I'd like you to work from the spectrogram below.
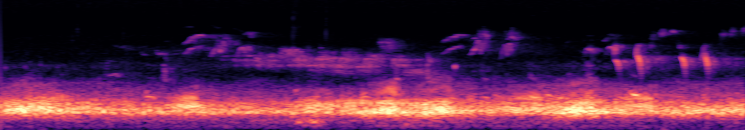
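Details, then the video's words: Frogs croaking en masse at a pond in Estonia in spring, a rolling continuous chorus, with birds adding quick high chirps and twittering notes throughout. "Расслабляющее пение птиц и лягушек, весна, природа."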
